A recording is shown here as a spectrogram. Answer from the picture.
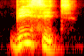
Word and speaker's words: visit: Visit. What is the stress? What is the stress? The stress is in the first syllable. Visit. No, you don't say visit. You say visit.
